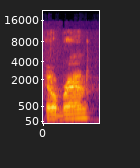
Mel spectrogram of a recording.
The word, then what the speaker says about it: Hildebrand: Hildebrand.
